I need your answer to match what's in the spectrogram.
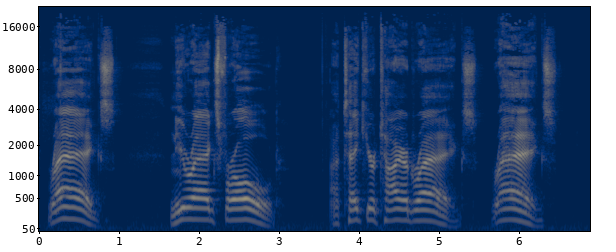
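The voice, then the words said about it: Clear tenor calling voice. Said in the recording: “he was calling in a clear tenor voice”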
